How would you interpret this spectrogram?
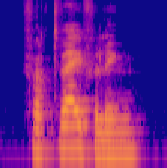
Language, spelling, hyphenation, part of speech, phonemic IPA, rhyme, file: Dutch, vertwijfeling, ver‧twij‧fe‧ling, noun, /vərˈtʋɛi̯.fəˌlɪŋ/, -ɛi̯fəlɪŋ, Nl-vertwijfeling.ogg
- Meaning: 1. desperation 2. doubt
